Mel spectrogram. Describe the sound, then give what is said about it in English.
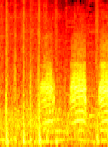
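A duck quacks three times, loud, nasal and raspy, the calls coming in quick succession after a few soft taps at the start. No one speaks. “Oh, hey there, Duck.”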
